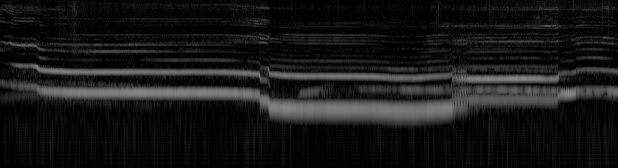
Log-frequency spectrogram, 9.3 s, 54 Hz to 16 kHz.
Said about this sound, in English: The ominous howl of the wolf, a sound that would have chilled the blood of our ancestors right up until the late 18th century, when the last known wild wolf in Ireland was shot on Mount Leinster.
